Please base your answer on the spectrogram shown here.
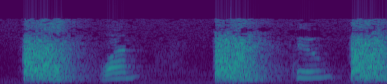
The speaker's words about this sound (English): Now, that's shooting.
